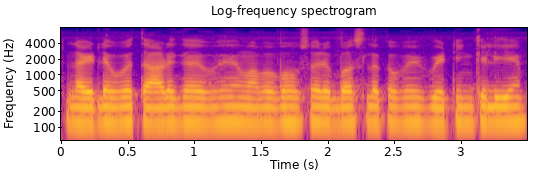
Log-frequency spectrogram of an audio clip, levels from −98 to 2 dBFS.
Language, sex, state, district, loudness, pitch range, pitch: Hindi, male, Chandigarh, Chandigarh, -16 LUFS, 120-125 Hz, 120 Hz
